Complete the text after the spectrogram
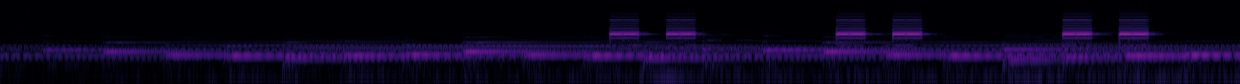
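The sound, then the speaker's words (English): A morning alarm rings with a steady electronic melody, joined partway through by three pairs of sharp, buzzing bursts that repeat at regular intervals. No one speaks. “My alarm drags me out of bed the next morning.”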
